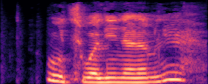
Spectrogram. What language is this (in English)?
Kabyle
